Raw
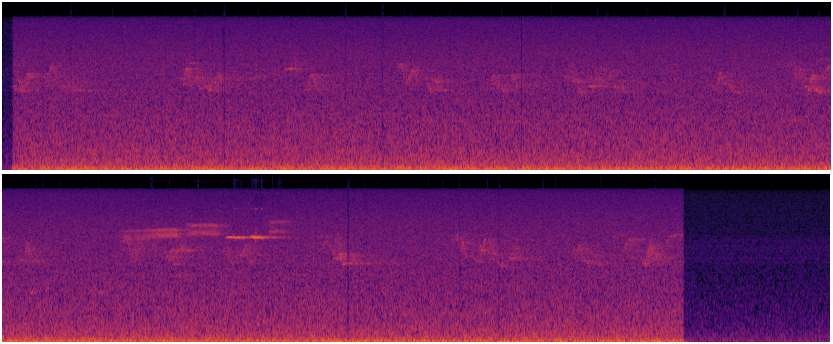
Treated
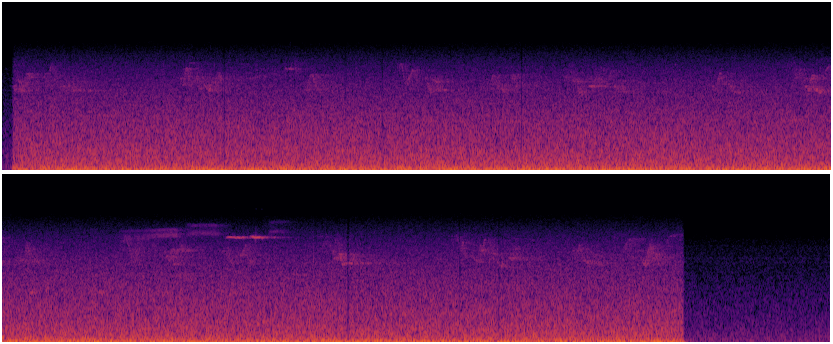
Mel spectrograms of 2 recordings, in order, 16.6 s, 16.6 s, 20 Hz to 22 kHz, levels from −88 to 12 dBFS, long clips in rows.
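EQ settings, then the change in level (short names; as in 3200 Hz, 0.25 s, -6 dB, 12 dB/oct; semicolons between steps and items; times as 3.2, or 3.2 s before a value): tape spacing loss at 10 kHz 41 dB; low shelf 190 Hz -5 dB; +3.5 dB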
